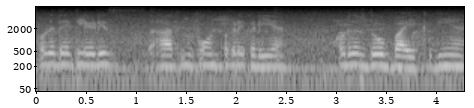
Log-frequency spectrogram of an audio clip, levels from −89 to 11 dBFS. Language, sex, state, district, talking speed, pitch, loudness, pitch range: Hindi, female, Punjab, Fazilka, 225 wpm, 200 Hz, -19 LUFS, 190-215 Hz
